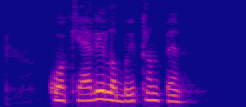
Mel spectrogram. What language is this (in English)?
Lithuanian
